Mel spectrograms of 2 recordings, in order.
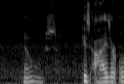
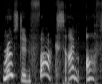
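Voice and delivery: fox voice; 10 semitones higher, 4 dB louder, much slower than usual. Acted. Fox character voice in story.

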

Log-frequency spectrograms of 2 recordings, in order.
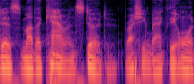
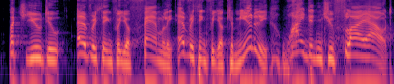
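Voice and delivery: put-on accusing young woman; 12 semitones higher than usual. A narrator's reading. Jada accuses Marie.

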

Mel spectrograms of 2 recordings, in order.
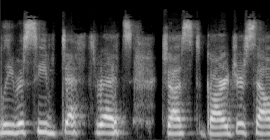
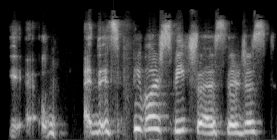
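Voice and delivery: ordinary talk, nothing marked

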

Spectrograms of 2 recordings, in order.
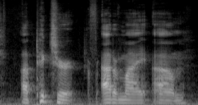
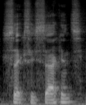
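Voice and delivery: ordinary talk

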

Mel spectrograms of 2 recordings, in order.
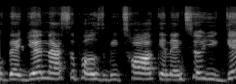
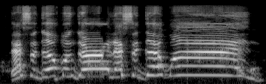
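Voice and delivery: excited cheer; 7 semitones higher, 9 dB louder than usual. Real, not acted. Cheering a friend's parenting boundary, loud and excited. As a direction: hype her up, louder each time.

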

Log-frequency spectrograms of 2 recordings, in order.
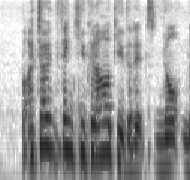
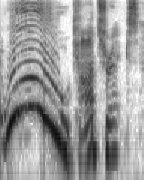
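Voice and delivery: hammed-up much higher whoop, then a showy announcement; showy magician; 6 dB louder, much slower than usual. Magician showing off card tricks, hammed-up whoop. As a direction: whoop it up like a cheesy stage magician. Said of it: "and they go".

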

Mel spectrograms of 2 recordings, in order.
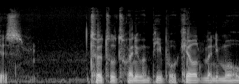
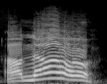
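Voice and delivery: high, loud panicked squeal; 12 semitones higher, 3 dB louder, slower than usual. Real, not acted. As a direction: panic at being quizzed. Panicked at quiz.

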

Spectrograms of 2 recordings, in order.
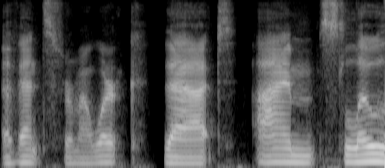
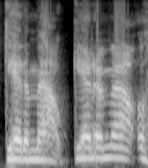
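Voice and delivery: higher, louder egging-on; mock urgent cheering; 5 semitones higher, 6 dB louder than usual. Salon ladies crowding round an ingrown hair, mock urgency. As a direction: urge them on as an excited onlooker.

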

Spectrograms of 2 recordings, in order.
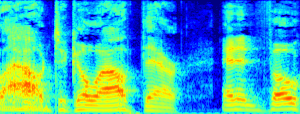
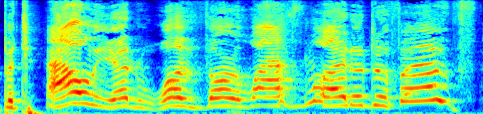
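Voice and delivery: higher, louder, slow hammed-up panic; panicked Pentagon official; 8 semitones higher, 7 dB louder, slower than usual. Pentagon official mocked by streamer, high panicked wail. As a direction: wail it like the sky is falling. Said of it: "Some cross-dresser at the Pentagon is like".

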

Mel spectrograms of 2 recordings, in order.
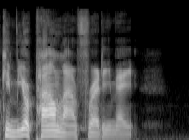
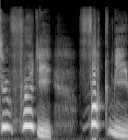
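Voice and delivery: much higher, louder outburst at Freddy; high-pitched exasperation; 5 dB louder than usual. Real, not acted. Commentator telling off Freddy for copying Halloween, squawked exasperation. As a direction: let the voice leap up in disbelief. Mock-scolding Freddy on screen.

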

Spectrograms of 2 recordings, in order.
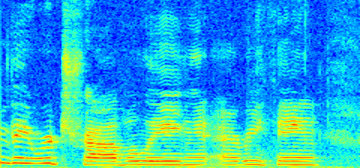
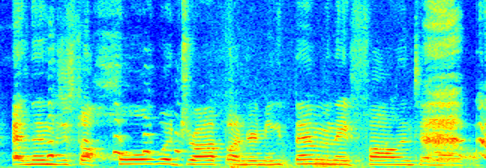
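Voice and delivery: ordinary talk

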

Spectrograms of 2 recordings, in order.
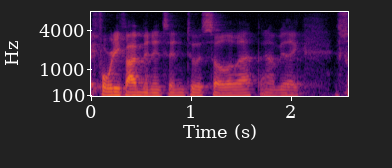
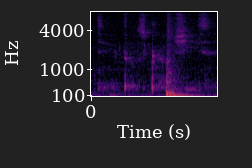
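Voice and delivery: whispering; 20 dB quieter than usual. Real, not acted. Unvoiced aside about food.

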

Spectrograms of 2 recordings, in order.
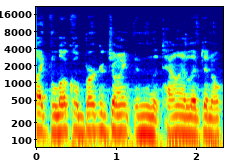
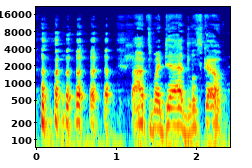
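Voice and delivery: imagined voice; 7 semitones higher, much slower than usual. Retold or imitated. Imagined recruiter fleeing dad.

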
